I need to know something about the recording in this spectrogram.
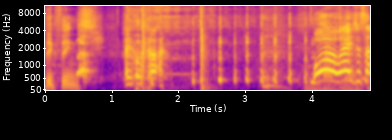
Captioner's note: all laughing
